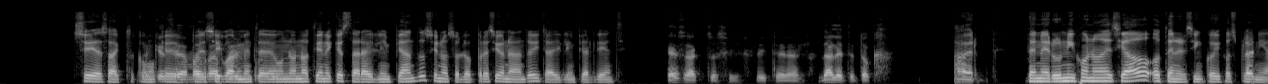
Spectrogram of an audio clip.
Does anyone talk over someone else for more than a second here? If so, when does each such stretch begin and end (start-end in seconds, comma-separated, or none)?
1.4-2.9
